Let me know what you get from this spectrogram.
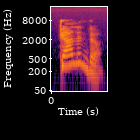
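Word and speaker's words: calendar: athlete athlete now we have you मे be pronounce it कोलेड व्ट it actually is कैलेंडर कैलेंडर the next word is यू मे बी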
